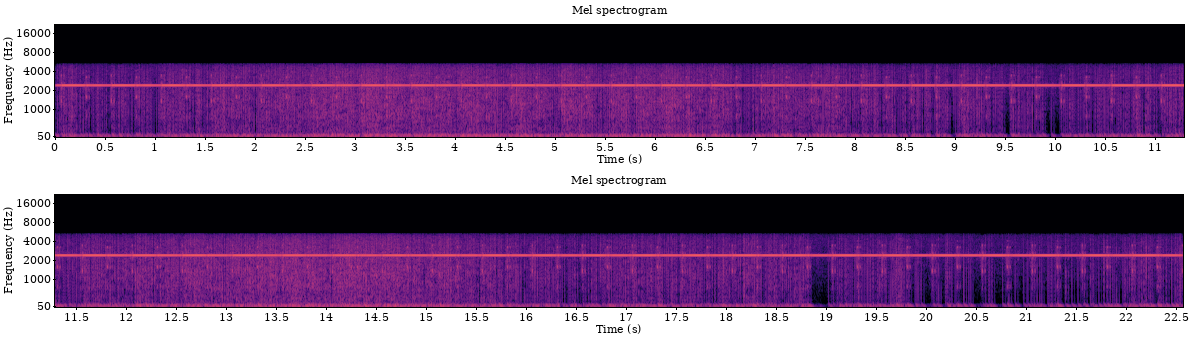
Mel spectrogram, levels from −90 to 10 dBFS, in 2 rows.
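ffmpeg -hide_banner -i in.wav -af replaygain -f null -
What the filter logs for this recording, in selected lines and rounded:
track_gain = +7.0 dB
track_peak = 0.083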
